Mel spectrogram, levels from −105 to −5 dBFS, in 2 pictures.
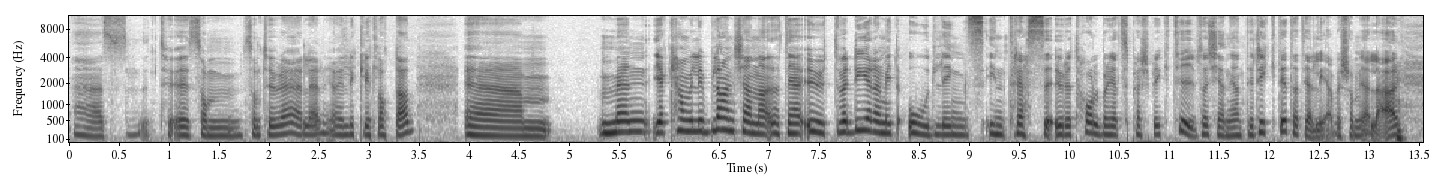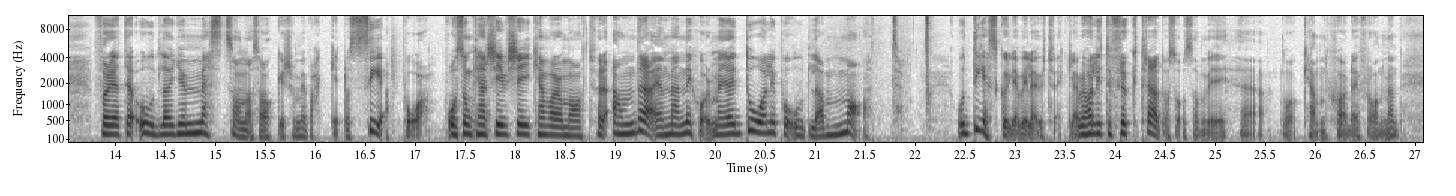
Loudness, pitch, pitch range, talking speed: -31 LUFS, 195 Hz, 175-220 Hz, 200 wpm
